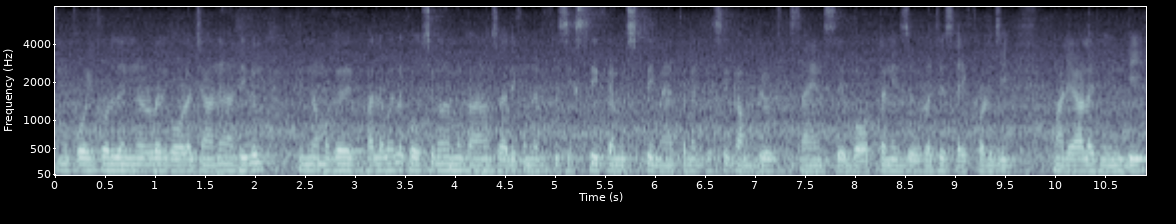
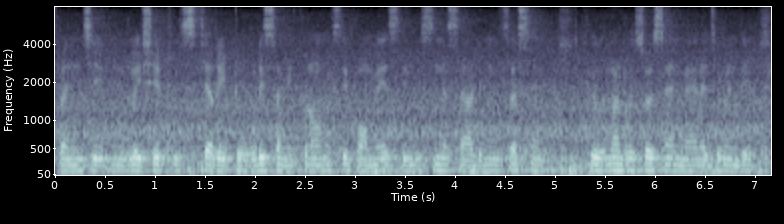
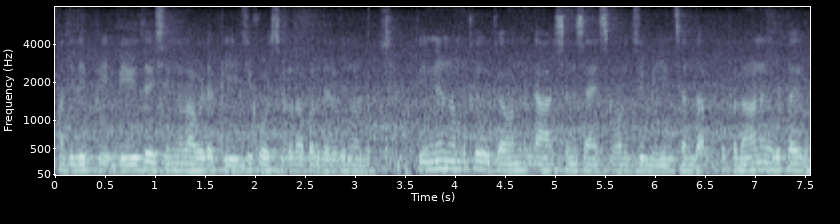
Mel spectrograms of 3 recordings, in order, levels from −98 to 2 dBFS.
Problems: low volume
